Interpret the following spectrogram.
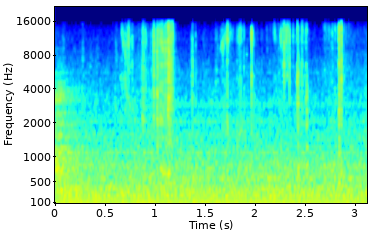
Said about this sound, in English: And I'm just going to peel the backing off.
